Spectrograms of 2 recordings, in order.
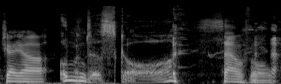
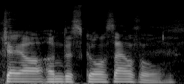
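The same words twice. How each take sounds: First: It is said in a marked, put-on accent. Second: It is said in a plain, unaccented voice. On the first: The speaker calls it right. "It's the only way it can be said" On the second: The speaker calls it wrong. "you said it without the accent that time"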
